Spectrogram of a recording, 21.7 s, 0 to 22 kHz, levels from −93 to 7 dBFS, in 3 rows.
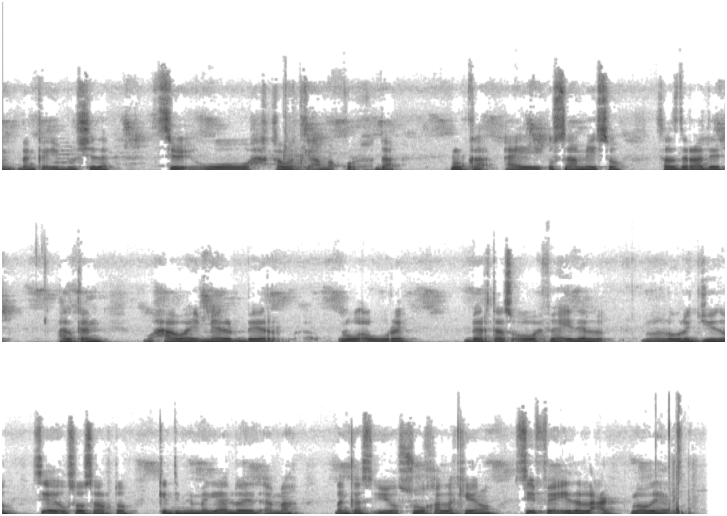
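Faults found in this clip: Nothing to flag in this speech, just a smooth editor-style fade-out right at the tail, easing down around 21.5 s with no click or hard edge.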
